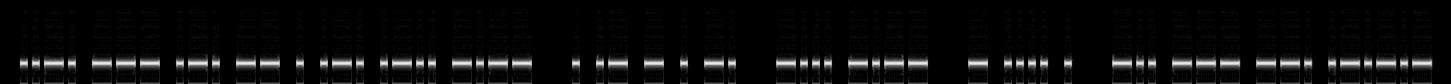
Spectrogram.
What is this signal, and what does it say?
Morse code, heard as a keyed tone, about 20 wpm, 1000 Hz. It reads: FORMERLY EATEN BY THE DOG.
